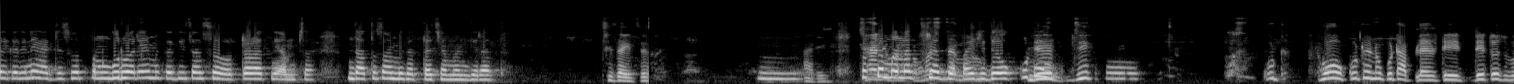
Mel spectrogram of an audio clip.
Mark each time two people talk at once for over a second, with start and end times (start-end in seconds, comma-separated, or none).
8.6-10.9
